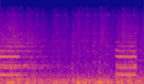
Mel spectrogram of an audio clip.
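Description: Train's locomotive horn: a long multi-tone blast that cuts off about half a second in, then a short second blast at the very end. The low rumble of the coaches running on the track goes on underneath.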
